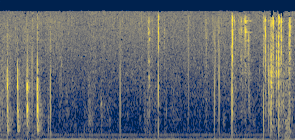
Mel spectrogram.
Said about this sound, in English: A few minutes later, Ezra Hitchcock emerged from the express office and went to a room located on the second floor of a nearby building. He knocked on the door.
